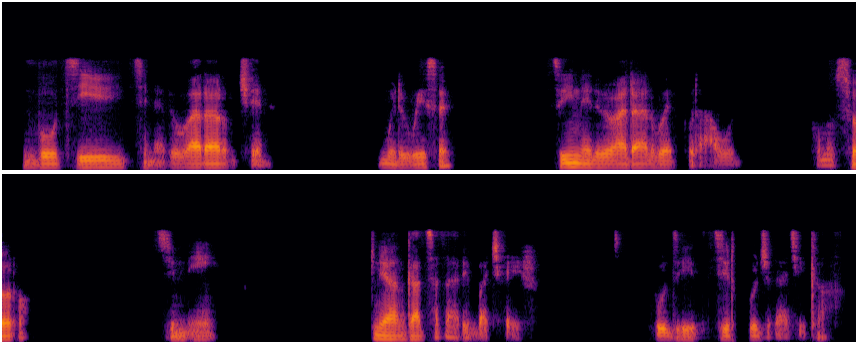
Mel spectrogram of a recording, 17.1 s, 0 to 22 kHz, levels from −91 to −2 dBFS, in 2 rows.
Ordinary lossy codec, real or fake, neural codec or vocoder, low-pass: AAC, 48 kbps; fake; codec, 16 kHz, 0.5 kbps, X-Codec, WavLM features, trained on Multilingual LibriSpeech; 5.4 kHz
